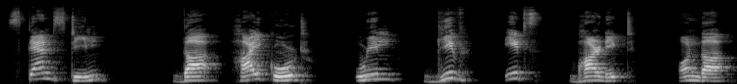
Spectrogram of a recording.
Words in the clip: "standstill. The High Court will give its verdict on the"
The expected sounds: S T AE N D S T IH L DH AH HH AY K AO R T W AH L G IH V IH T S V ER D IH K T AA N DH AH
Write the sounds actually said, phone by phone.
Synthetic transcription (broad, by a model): S T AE N D S T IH L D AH HH AY K AO R T W AH L G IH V IH T S B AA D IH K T AA N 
